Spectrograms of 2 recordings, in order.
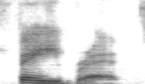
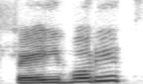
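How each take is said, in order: First: The word is said with two syllables. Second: The word is said with three full syllables. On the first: The speaker calls it right. "we pronounce it favorite. Two syllables" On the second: The speaker calls it wrong. "We don't say favorite"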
